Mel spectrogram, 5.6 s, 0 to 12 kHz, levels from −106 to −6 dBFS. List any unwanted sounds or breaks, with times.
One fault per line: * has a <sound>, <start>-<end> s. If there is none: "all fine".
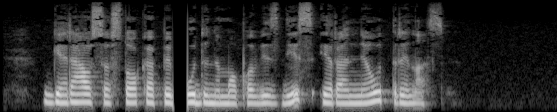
* has a dropout, 1.7-1.9 s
